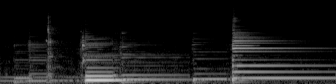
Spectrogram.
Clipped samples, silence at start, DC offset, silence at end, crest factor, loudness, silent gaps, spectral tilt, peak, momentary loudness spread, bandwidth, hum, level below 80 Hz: under 0.1%; 0 s; under 0.1%; 0 s; 16 dB; -25 LUFS; none; -7.5 dB/octave; -10 dBFS; 19 LU; 9 kHz; none; -56 dBFS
